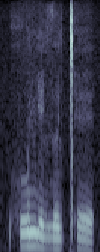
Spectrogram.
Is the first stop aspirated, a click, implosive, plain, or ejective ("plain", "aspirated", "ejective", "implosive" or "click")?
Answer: click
